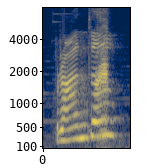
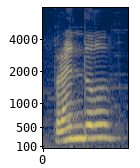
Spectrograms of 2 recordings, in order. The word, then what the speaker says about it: Brändle: I think it's Bine Brändle, A with an umlaut, so Brändle.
